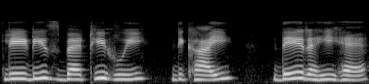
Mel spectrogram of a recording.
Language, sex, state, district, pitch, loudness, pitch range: Hindi, female, Himachal Pradesh, Shimla, 240 Hz, -14 LUFS, 225-265 Hz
